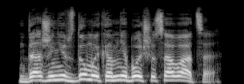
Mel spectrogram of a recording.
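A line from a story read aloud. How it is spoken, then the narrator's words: Shouted from window. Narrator (Russian): крикнула Агата, высунувшись из окна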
